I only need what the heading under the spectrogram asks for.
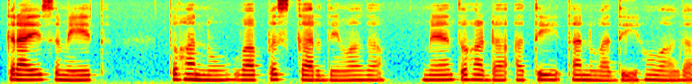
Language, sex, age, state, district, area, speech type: Punjabi, female, 18-30, Punjab, Tarn Taran, rural, spontaneous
